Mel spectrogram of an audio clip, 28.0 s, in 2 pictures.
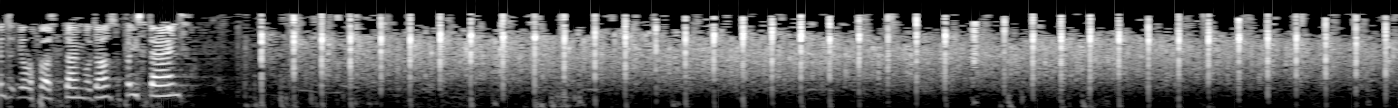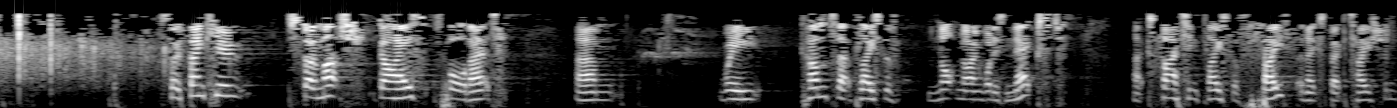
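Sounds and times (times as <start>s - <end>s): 
speech: 0.0s - 2.6s, 15.7s - 19.1s, 19.7s - 20.3s, 21.2s - 24.7s, 25.3s - 27.9s
audience applauding: 2.4s - 15.6s.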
